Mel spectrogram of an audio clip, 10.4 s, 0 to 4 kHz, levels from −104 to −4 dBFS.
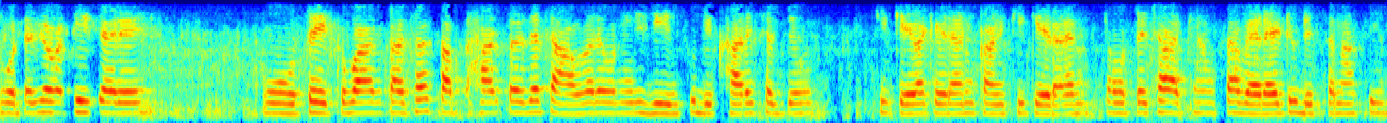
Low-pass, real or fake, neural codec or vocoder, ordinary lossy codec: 3.6 kHz; fake; codec, 16 kHz, 16 kbps, FreqCodec, smaller model; AAC, 32 kbps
